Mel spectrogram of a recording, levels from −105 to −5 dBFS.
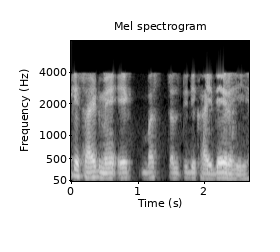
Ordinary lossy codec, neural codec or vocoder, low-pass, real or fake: AAC, 16 kbps; none; 7.2 kHz; real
